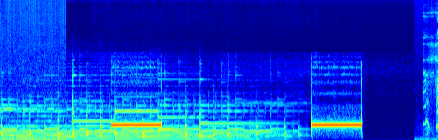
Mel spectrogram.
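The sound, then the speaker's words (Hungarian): Telephone line tones of an emergency call: two loud, steady mid-pitched beeps, each lasting about a second and spaced several seconds apart, with a faint muffled murmur between them before the line goes silent. “Hallgassunk bele a segélyhívásba.”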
